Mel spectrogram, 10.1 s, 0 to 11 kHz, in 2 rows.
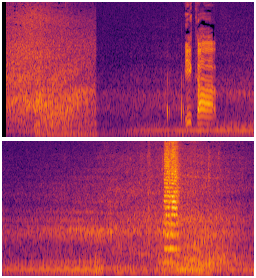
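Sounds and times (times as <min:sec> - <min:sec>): diesel truck exhaust roar: 0:00.6 - 0:10.0.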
